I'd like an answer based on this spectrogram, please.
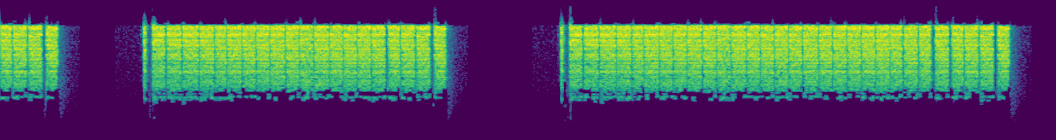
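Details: Spotted meadow katydid song: two extended high-pitched buzzing trills of about three and four and a half seconds, rapid pulsed texture, separated by a brief pause, quiet background otherwise.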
